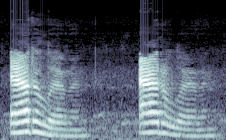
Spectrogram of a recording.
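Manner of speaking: at eleven linked as "a deleven"; linked flap T. Shown as a demonstration. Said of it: "we link the words together".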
